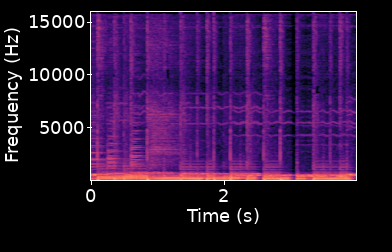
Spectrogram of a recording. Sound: yawn

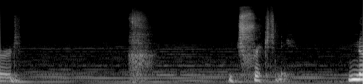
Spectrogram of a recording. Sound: breathing out

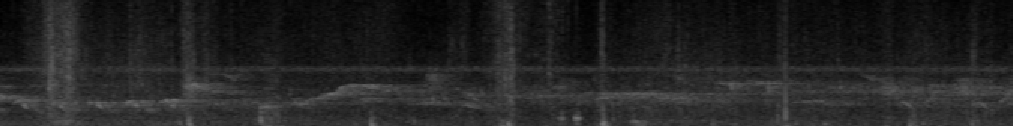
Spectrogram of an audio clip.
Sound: birds chirping

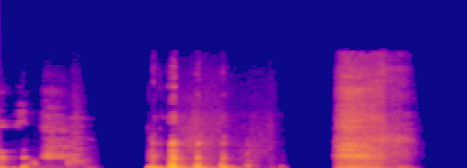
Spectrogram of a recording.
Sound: laughter

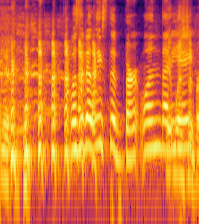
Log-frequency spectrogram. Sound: co-host laughing

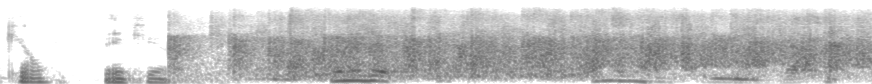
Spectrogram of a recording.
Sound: audience applause

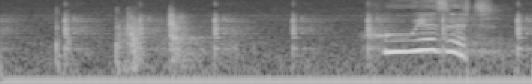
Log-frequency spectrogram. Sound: door opens

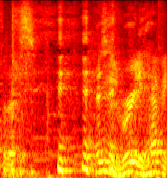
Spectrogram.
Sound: laughing

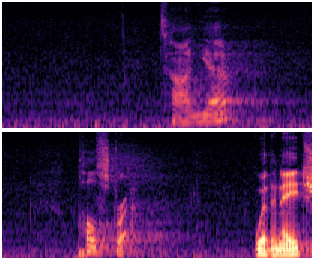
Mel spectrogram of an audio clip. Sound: voiceover

